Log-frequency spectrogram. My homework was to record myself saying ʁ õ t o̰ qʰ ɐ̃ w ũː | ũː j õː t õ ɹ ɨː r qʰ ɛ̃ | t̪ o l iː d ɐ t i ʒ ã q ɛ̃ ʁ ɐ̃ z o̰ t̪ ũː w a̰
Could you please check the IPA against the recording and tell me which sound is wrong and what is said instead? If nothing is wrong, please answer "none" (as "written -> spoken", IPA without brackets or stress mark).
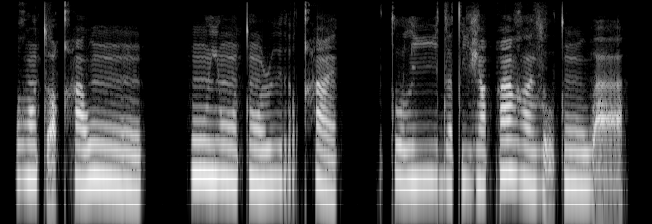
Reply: none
